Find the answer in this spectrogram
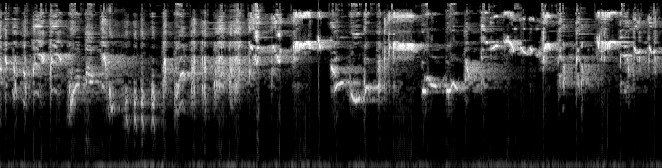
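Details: Continuous varied song of an orange-headed thrush, played as a master recording to train captive birds: rapid chattering runs giving way to clear whistled notes that step up and down in pitch, over a faint low hum.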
